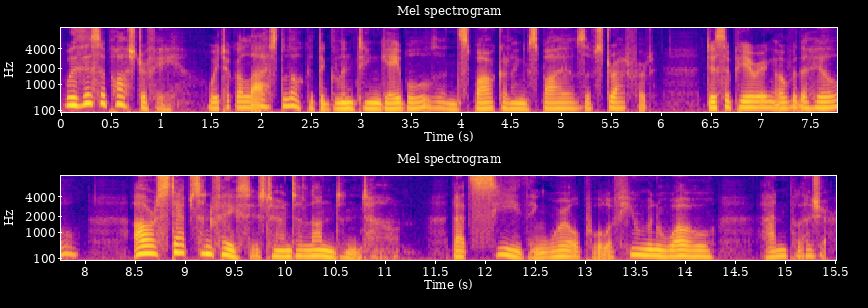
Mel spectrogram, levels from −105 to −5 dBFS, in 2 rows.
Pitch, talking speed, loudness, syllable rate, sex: 155 Hz, 145 wpm, -20 LUFS, 4.3 syllables/s, female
